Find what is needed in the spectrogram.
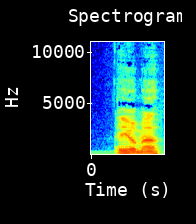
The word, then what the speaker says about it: Éomer: But Éomer is onto him. Is that how you say it? I don't know. – Éomer, yes.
